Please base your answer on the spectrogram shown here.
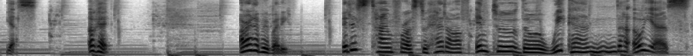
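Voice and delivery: ordinary delivery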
